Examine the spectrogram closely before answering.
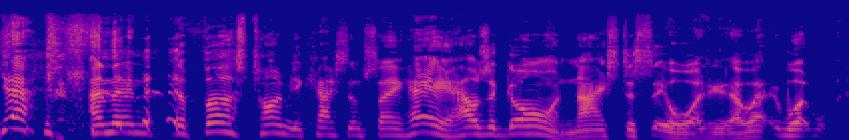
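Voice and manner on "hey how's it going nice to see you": put-on American accent with American r. Describing catching someone greeting people with an american r, american accent. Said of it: "any kind of like American R".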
